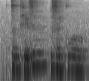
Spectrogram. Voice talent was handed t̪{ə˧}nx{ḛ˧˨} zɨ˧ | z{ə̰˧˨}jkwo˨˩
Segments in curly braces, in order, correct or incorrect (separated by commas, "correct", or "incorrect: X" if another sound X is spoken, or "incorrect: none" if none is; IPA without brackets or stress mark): incorrect: ə˨˩, correct, incorrect: ə˧˩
